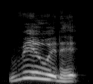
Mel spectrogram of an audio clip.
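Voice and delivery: high-pitched mock Cockney whine; attempted Cockney. Streamer reading an angry partner's message, mock Cockney. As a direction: put on a high, exaggerated Cockney. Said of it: "It's Cockney, I think".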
